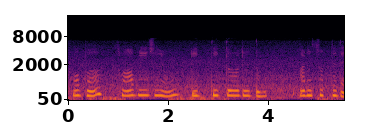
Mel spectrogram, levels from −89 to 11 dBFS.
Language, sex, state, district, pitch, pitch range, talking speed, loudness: Kannada, female, Karnataka, Bellary, 235 Hz, 220-245 Hz, 55 wpm, -22 LUFS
